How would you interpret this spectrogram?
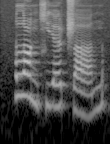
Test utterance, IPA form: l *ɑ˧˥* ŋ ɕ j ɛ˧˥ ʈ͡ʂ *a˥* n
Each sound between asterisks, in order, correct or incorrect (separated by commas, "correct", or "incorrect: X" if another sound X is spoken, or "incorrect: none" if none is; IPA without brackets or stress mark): incorrect: ɑ˥˩, incorrect: a˨˩˦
